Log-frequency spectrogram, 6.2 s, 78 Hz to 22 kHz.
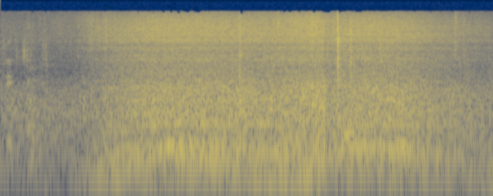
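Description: Nissan Xterra's 4.0-litre V6 revving under load as the SUV is driven forward in a muddy rut: the engine note rises about a second in, holds steady for about three seconds, then eases off near the end.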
